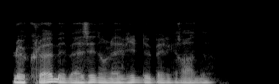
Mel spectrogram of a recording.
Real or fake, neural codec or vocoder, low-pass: real; none; 7.2 kHz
